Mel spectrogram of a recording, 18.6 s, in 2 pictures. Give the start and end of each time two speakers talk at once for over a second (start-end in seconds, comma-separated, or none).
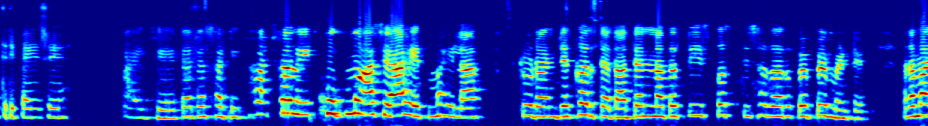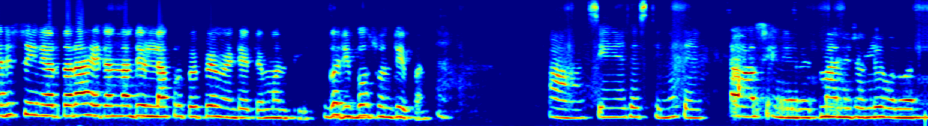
none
